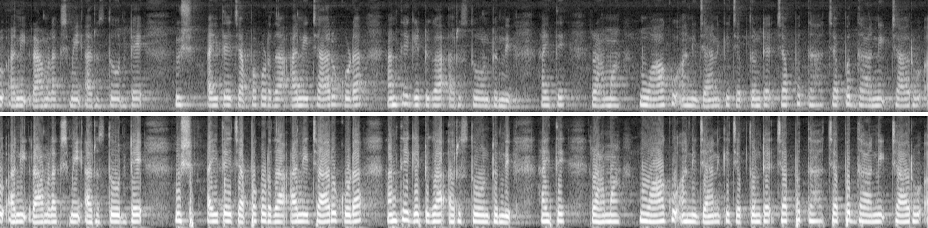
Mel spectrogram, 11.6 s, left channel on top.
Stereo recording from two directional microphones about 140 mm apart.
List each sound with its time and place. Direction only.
0.2 s speech: 40° right (ahead or behind)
